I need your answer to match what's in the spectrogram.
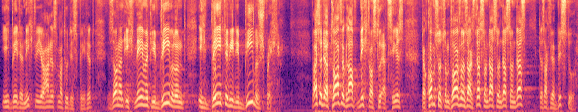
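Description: A man preaching with dramatic swings between booming declarations and hushed, almost whispered passages. He acts out the voices he quotes. His voice sits a little higher than most men's, and a long reverb trails after it. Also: sing-song, fairly quick. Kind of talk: sermon.

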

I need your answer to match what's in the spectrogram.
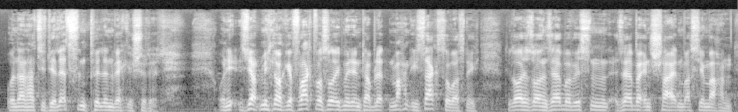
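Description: Man, pastor, sermon, shouted proclamations, quiet storytelling, reverberant hall. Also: medium pitch, rapid-fire.

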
